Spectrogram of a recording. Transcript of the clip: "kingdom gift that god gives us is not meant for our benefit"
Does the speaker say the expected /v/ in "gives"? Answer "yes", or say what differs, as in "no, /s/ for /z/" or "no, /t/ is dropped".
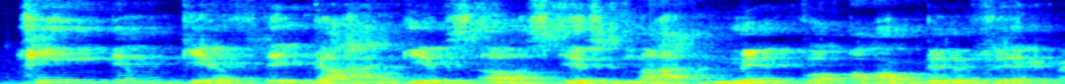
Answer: yes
